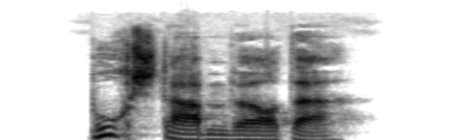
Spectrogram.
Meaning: nominative/accusative/genitive plural of Buchstabenwort
- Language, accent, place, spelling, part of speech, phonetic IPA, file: German, Germany, Berlin, Buchstabenwörter, noun, [ˈbuːxʃtaːbn̩ˌvœʁtɐ], De-Buchstabenwörter.ogg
